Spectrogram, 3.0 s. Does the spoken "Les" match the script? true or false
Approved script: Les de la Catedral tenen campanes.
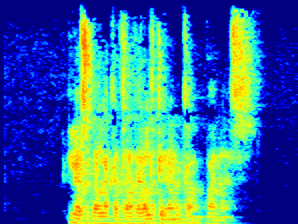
true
